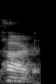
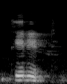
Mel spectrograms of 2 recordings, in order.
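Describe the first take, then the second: First: It sounds like third, with a final d. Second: It sounds like thrit, with a final t. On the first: The speaker calls it right. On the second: The speaker calls it wrong.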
